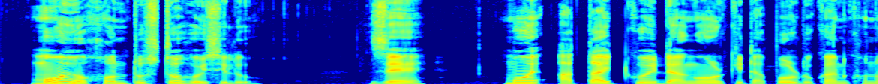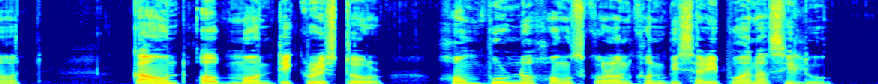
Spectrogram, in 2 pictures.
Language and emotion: Assamese, sad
